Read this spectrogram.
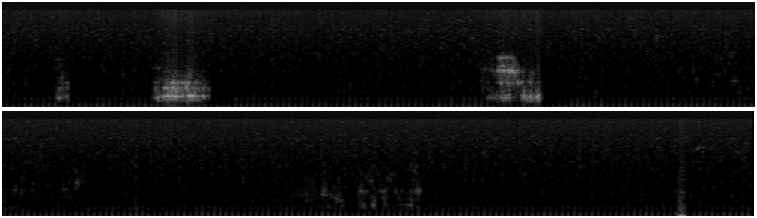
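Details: Carpathian stag in Bucovina during the autumn rut, late September: two hoarse roars about two seconds apart, then faint distant grunts and a sharp click against a low background hum.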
